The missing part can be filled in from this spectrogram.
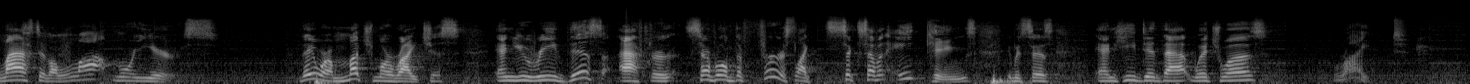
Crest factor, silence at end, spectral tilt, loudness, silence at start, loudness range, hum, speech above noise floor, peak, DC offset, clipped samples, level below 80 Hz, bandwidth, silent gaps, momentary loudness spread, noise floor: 26 dB; 0 s; -4 dB/octave; -31 LUFS; 0 s; 4 LU; none; 23 dB; -6 dBFS; under 0.1%; under 0.1%; -54 dBFS; over 20 kHz; none; 17 LU; -54 dBFS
